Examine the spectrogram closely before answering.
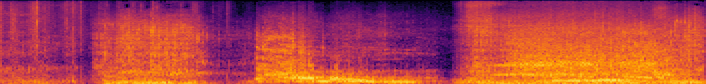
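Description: A huge beast roars loudly and deeply.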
